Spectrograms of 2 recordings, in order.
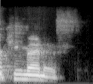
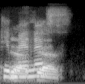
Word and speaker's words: Gimenez: Gimenez. Did I say it right? Yeah. – It's so, Kirk Jimenez. – Kirk Jimenez? – Yes. It's Jimenez, but with a G.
